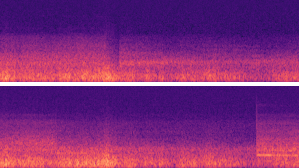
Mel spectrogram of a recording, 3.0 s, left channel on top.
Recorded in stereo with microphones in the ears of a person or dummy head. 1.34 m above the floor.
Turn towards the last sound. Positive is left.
No sound to turn to.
